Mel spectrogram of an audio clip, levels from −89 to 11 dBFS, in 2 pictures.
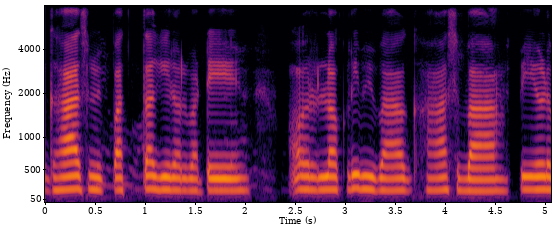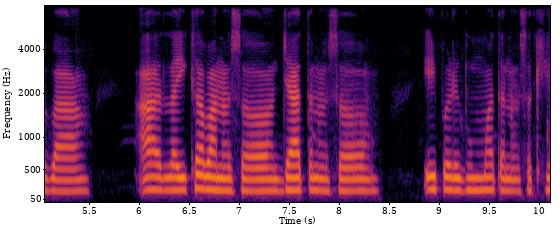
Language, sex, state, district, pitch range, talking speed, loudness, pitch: Bhojpuri, female, Uttar Pradesh, Gorakhpur, 180-195 Hz, 135 wpm, -22 LUFS, 185 Hz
